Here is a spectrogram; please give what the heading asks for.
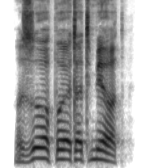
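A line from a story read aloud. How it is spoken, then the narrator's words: Howl. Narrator (Russian): взвыл Кир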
